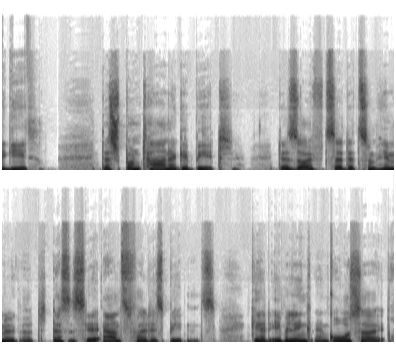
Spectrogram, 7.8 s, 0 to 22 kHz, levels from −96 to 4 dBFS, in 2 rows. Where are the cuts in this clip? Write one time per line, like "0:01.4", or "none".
0:04.1
0:04.7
